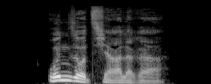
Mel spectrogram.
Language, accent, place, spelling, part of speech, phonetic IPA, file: German, Germany, Berlin, unsozialerer, adjective, [ˈʊnzoˌt͡si̯aːləʁɐ], De-unsozialerer.ogg
- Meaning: inflection of unsozial: 1. strong/mixed nominative masculine singular comparative degree 2. strong genitive/dative feminine singular comparative degree 3. strong genitive plural comparative degree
